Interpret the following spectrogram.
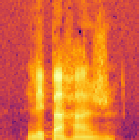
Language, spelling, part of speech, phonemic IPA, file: French, parages, noun, /pa.ʁaʒ/, Fr-parages.ogg
- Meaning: plural of parage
